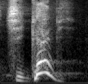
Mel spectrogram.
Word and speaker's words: Kigali: Pronunciation, it is Kigali. I say, Kigali. Okay? Because there's a K, so they don't understand why you put yes, a Y or a C-H-I. To them, it's a K.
